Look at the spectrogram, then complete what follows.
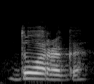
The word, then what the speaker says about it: дорого: La règle est la suivante : si la lettre O suit la syllabe avec la voyelle accentuée, il se prononce comme un abref, doctre robot. Lisez le mot suivant. Дорого дорого.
